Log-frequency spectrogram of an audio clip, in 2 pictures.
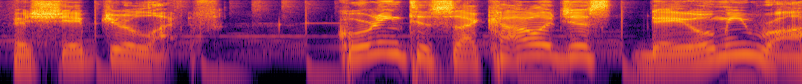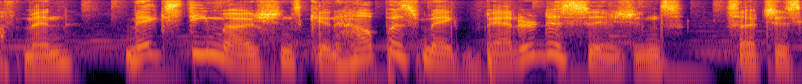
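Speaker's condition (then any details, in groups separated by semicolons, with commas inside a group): No condition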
